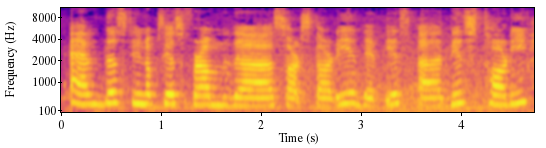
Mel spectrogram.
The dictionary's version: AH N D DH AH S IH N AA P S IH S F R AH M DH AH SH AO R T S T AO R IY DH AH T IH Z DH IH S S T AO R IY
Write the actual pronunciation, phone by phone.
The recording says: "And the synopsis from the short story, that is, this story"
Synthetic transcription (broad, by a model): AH N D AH S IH N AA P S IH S F R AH M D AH S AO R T S T AO R IY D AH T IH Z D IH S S T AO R IY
